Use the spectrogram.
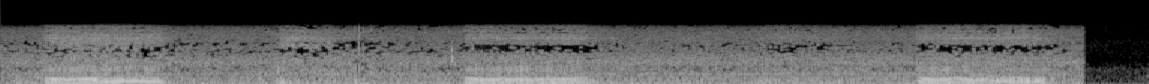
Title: Second snore in the philippines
